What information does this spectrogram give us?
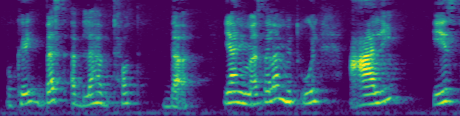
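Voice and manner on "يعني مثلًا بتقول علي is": ordinary talk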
